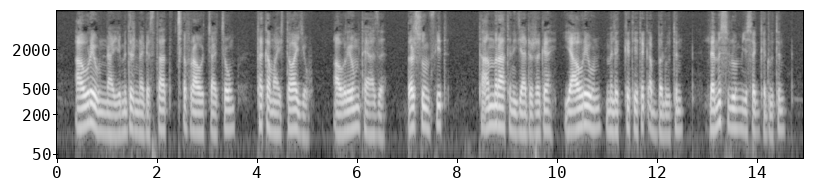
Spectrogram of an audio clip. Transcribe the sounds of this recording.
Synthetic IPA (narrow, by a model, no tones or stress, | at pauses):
ʔawɾe̞wnːajɛmɨd̪ɨɾnəɡəst̪ʰat̪t͡ʃʼɨfɾawot͡ʃːat͡ʃːɛwm | t̪ʰəkʰəmajt̪ʰəwajːɛw | ʔawɾe̞wmt̪ʰəjazə | bəɨɾsumfit̪ | t̪ʰːə̰ʔamːɨɾat̪ʰɨnɨjːad̪ərːəɡə | jɛawɾe̞wnmɨlɨkːɨt̪jɛt̪ʰəkʼəbːəlut̪ʰɨn | ləmɨslumjɛsəɡːəd̪ut̪ʰɨn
